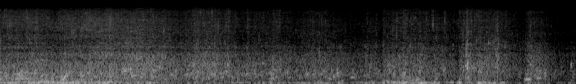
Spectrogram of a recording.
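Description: Wind buffeting the microphone over small sea waves washing against shoreline rocks, fading out near the end.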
